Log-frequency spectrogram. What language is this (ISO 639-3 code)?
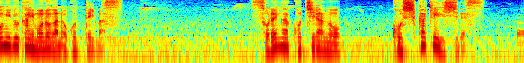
jpn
